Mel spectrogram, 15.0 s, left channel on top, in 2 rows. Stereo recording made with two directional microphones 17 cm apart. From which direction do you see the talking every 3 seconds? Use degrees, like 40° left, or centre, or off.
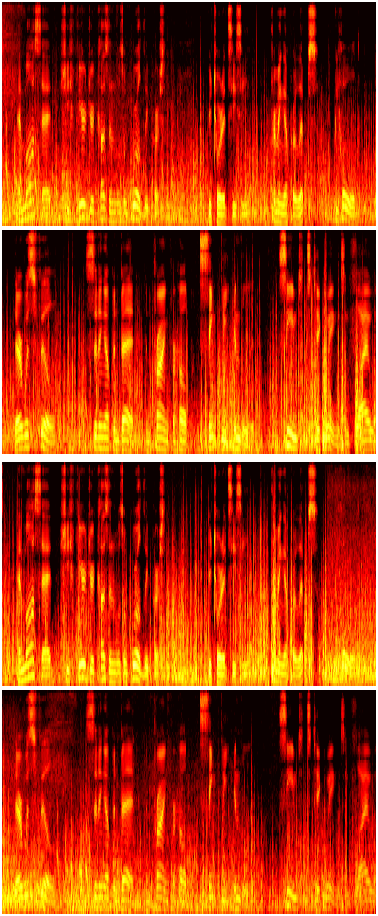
20° right, 10° right, 10° left, 30° left, 40° left.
